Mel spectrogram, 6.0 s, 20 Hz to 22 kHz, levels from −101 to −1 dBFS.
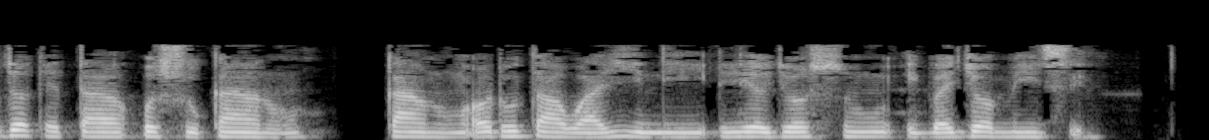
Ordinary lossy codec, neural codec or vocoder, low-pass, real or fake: MP3, 24 kbps; codec, 16 kHz, 2 kbps, FunCodec, trained on Chinese and English, 25 frames a second; 7.2 kHz; fake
